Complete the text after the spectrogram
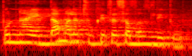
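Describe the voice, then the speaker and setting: A loving young fiancé speaks gently and reassuringly, soothing and apologetic, as a woman storyteller voices him. The voice sits fairly high and rings in an echoey room with a faint hiss behind it. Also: steady tone, fairly quick, lightly acted. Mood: reasoning. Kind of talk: storytelling audiobook dialogue.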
